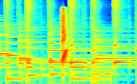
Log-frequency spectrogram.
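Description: Upbeat children's background music with evenly repeating keyboard notes. About a second in, a short rising 'plop' sound effect stands out as the loudest sound.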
